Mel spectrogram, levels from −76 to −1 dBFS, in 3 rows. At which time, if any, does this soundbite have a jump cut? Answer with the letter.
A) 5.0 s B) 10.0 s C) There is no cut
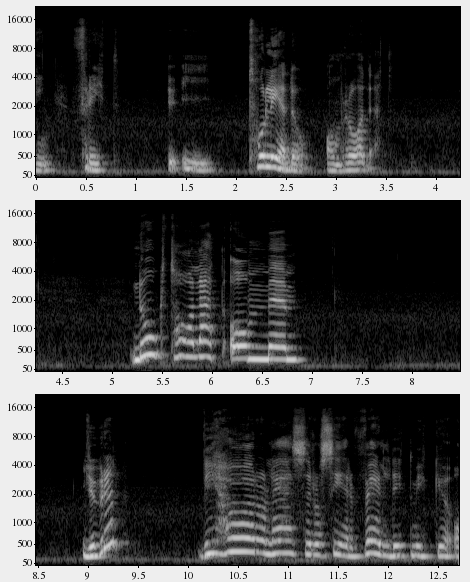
B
